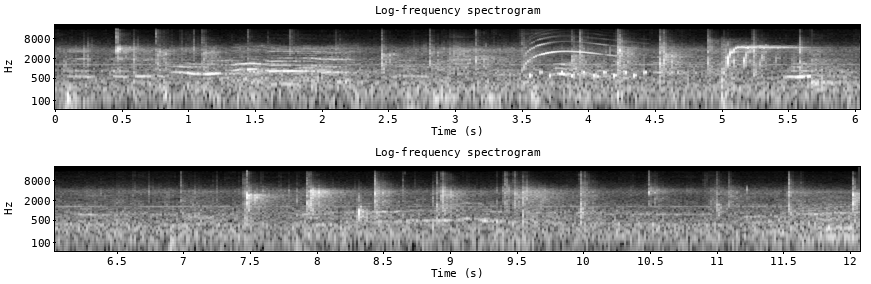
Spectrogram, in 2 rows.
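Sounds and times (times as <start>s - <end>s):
rising whistle-like tone: 3.5s - 5.8s.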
